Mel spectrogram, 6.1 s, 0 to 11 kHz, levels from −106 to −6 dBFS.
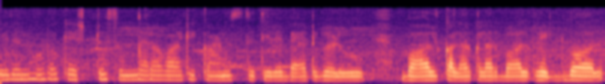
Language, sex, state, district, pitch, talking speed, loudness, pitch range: Kannada, female, Karnataka, Bellary, 165 Hz, 140 wpm, -25 LUFS, 160-185 Hz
